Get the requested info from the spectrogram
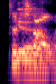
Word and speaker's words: T'Challa: T'Challa, yeah.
